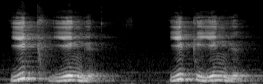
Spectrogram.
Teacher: ஐ அடுத்து வாய் திறக்கும் முயற்சியுடன் இதழ்களை குவிப்பதால் பிறக்கும் உயிரெழுத்துக்கள் உ அடுத்து நாவின் முதற்பகுதி அன்னத்தின் அடிப்பகுதியை பொருந்துவது பிறக்கும் மெய்யெழுத்துக்கள்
